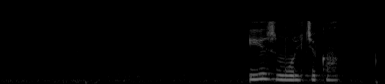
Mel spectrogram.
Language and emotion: Russian, neutral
